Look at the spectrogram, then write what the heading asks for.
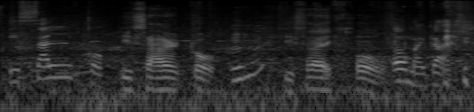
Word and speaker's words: Izalco: Izalco. Izalco. Izalco. Oh my God. My pronunciation.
